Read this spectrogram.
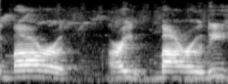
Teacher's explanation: عین حروف حلقی میں سے ہے اس لیے عین کی آواز آئے گی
